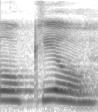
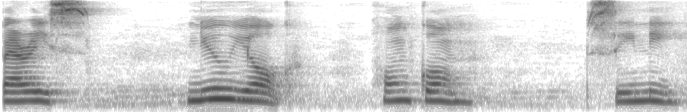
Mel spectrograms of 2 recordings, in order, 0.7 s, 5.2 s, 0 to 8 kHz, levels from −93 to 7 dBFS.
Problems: none marked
